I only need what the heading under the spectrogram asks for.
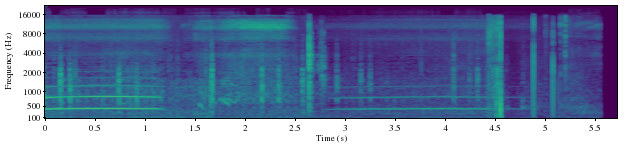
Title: Need speakers to hear them snoring!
